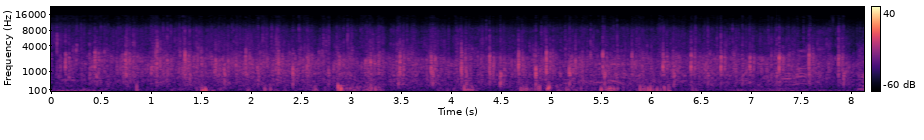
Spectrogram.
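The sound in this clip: Applause welcomes a guest onto the stage, faint and steady clapping from many hands that continues throughout, with speech mixed in.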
